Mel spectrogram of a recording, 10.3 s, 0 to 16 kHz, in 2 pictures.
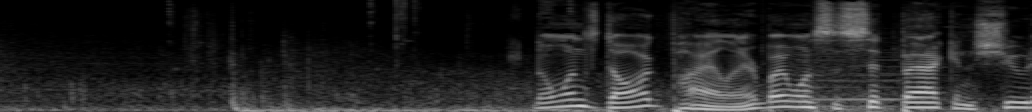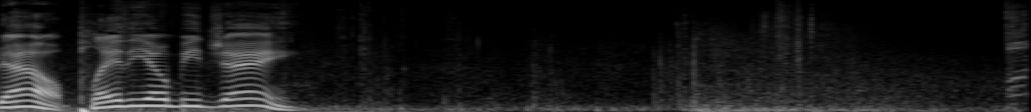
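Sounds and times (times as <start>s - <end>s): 
orbital ordnance bombardment in a video game: 0.0s - 5.1s, 7.7s - 10.2s
speech: 2.7s - 6.8s.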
